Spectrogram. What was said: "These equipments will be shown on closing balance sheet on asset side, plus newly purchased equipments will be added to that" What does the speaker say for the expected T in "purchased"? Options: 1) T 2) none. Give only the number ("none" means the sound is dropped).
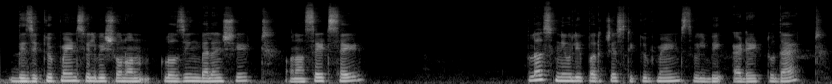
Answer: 1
